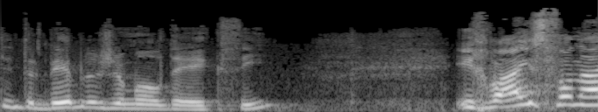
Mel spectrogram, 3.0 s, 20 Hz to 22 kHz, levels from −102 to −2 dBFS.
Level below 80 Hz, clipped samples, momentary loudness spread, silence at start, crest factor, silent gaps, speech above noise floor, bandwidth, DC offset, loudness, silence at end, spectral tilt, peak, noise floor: -64 dBFS; under 0.1%; 13 LU; 0 s; 18 dB; none; 33 dB; 14 kHz; under 0.1%; -25 LUFS; 0 s; -5.5 dB/octave; -8 dBFS; -56 dBFS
